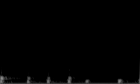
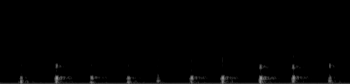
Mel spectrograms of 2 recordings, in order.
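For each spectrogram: First: woven fabric snapped along the crosswise grain, duller snap. Second: woven fabric snapped taut along the warp, clear snap.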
